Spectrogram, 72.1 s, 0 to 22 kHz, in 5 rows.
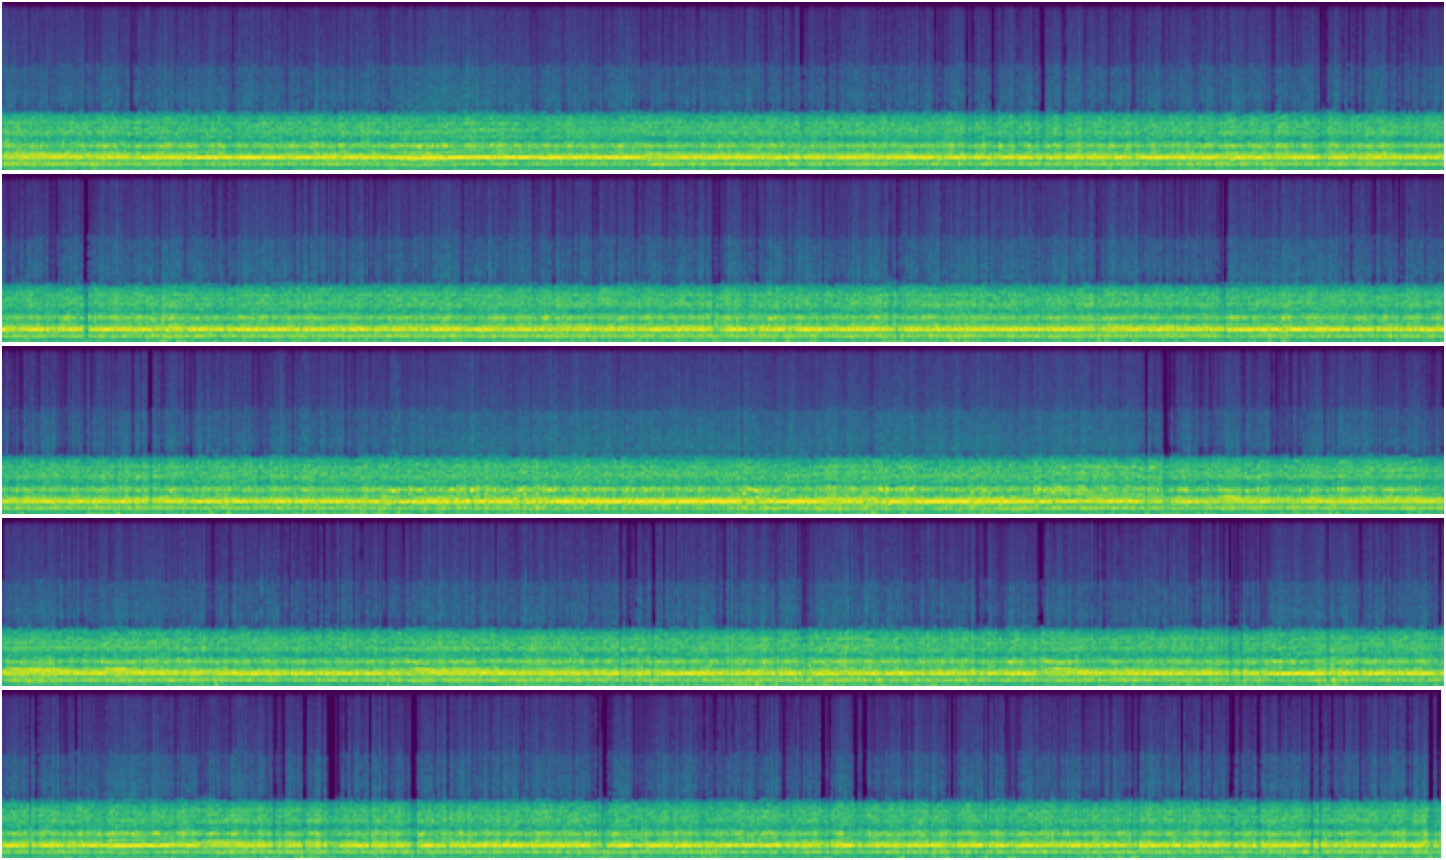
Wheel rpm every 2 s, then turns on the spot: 230, 230, 230, 230, 230, 230, 230, 230, 230, 230, 230, 230, 230, 230, 230, 240, 220, 210, 210, 220, 230, 230, 230, 230, 230, 230, 230, 230, 230, 230, 230, 230, 230, 230, 230, 230.
none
